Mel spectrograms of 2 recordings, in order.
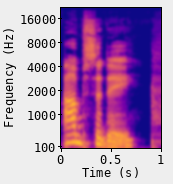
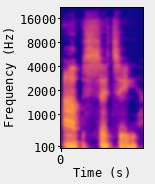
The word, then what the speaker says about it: Abcde: lot of things to unpick here so it's pronounced absidy there's a there's actually a couple of pronunciations but that is one of them yeah and sometimes um pronounced AB city which is what I'm going to call my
